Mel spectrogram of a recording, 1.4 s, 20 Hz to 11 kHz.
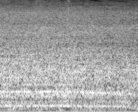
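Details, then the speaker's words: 2004 PT Cruiser with overheating problem, after repair, low-side relay open: steady even whir with constant low hum, no rattle or scrape; cooling fan now runs on low speed, previously had power but didn't run. "Okay, now I got the relay on the low side open, and hit the switch, and we got power to the fan now. Now the fan works on low side."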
